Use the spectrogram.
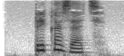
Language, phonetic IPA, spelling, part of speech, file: Russian, [prʲɪkɐˈzatʲ], приказать, verb, Ru-приказать.ogg
- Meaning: to order, to command, to give orders, to direct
